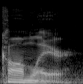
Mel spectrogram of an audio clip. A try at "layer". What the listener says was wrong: It's one syllable. Layer. It's layer. It's not like layers.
